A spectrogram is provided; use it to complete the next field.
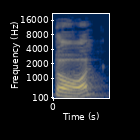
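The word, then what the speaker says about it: tall: टी A double L टॉल, बी A double L बॉल, एम A double L मॉल।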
